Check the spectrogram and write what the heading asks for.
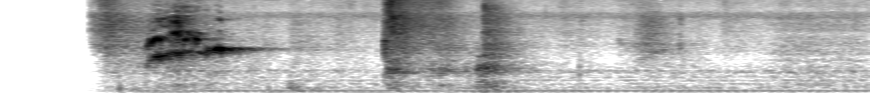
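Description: White-headed caique giving a short whistled call about a second in, followed by two soft knocks about two seconds in, over a steady low hum.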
